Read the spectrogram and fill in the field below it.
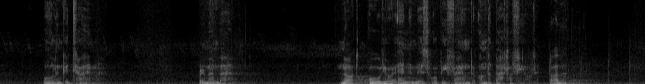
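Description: An elderly man speaks calmly and slyly, close by.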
